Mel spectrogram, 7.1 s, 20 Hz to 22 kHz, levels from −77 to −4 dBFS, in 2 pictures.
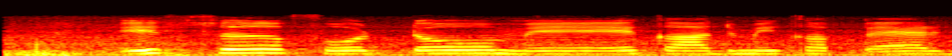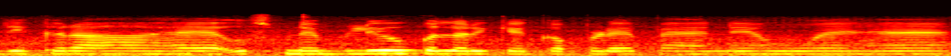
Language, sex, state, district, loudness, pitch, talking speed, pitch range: Hindi, female, Haryana, Rohtak, -18 LUFS, 205 Hz, 150 wpm, 200-215 Hz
